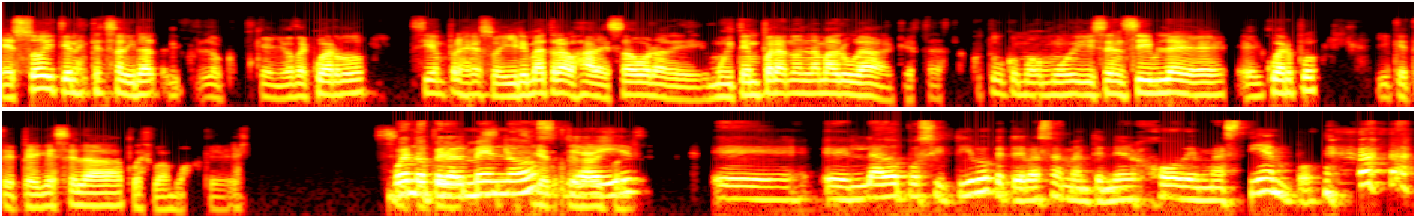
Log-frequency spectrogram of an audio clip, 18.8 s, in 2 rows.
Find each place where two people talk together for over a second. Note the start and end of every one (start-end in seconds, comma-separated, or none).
12.0-13.7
